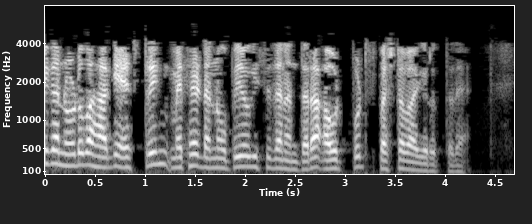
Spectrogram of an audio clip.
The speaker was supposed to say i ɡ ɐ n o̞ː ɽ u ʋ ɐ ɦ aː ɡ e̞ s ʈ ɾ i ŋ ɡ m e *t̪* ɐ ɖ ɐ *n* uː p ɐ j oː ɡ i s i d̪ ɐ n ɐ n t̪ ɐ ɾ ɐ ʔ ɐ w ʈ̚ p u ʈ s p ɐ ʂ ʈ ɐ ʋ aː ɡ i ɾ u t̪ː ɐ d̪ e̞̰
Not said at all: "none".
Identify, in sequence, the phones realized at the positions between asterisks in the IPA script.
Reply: t̪ʰ, nː

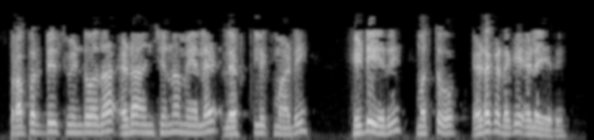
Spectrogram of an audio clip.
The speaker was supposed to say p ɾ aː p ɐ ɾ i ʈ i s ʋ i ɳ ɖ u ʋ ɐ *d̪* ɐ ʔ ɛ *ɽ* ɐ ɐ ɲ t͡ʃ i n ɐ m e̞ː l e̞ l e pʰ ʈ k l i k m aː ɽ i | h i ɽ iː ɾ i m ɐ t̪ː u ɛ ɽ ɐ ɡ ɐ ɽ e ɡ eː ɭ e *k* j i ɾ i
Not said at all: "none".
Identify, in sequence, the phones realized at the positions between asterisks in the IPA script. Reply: d̪, ɽ, none

